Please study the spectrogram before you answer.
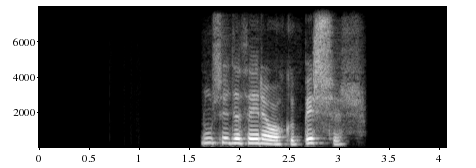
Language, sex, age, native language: Icelandic, female, 30-39, Icelandic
